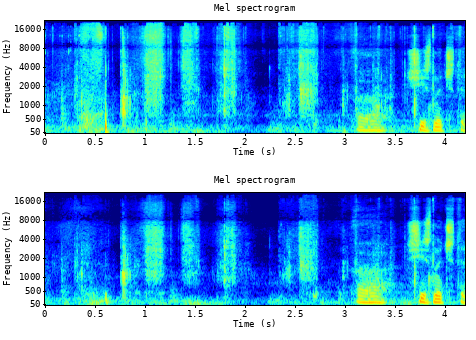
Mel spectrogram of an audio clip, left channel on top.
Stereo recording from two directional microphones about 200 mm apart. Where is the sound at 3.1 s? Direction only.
25° right (ahead or behind).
